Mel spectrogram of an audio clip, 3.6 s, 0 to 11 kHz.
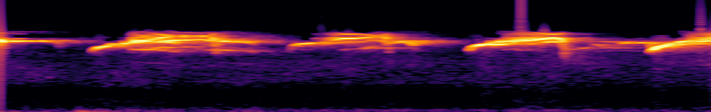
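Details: Eagles at a nest during an attempted food steal, one young eagle keeping the food after a brief scuffle, 07-02-2023 around 12:10; high whistled calls with rising slurred starts, about one each second, over low steady hum.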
